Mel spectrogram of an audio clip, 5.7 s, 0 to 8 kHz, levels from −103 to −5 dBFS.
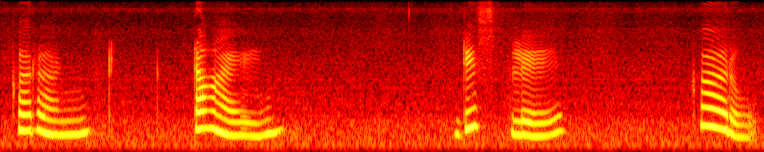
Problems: none marked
